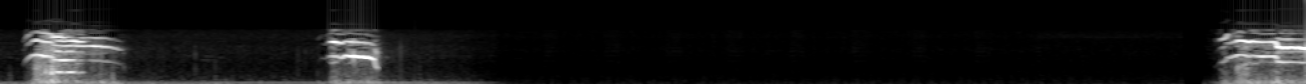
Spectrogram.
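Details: High, bright kitten meows: two close together, the first longer and wavering. Several seconds of silence follow before a third drawn-out meow begins.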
